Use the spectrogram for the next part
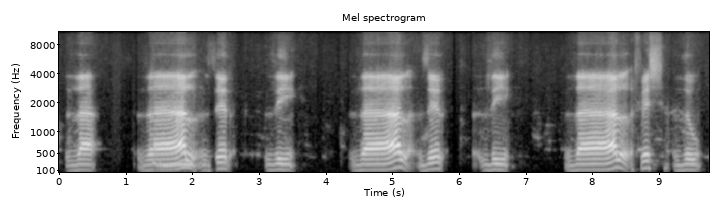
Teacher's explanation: জাল অক্ষর নরম ভাবে পড়তে হয়, কোনোভাবে জাল এ শীষ উচ্চারিত যেন না হয়। যেমন জাল জবর জা, জাল জবর জা, জাল জের জি, জাল জের জি, জাল পেশ জু, জাল পেশ জু, এভাবে।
